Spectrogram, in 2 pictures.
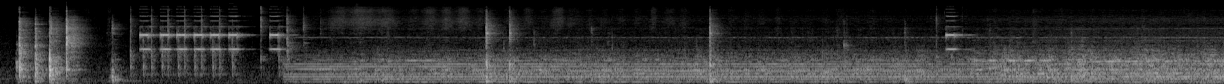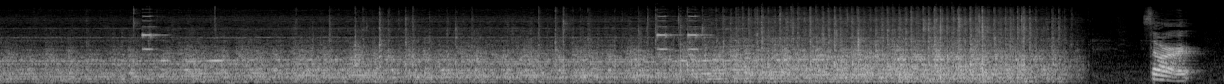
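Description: An electric mixer beats butter, shortening and brown sugar in a steady whirring drone that rises and holds for a long stretch before stopping, with a few short beeps near the start.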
